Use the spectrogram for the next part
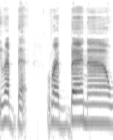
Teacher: ربنا را موٹا ہے, با باریک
